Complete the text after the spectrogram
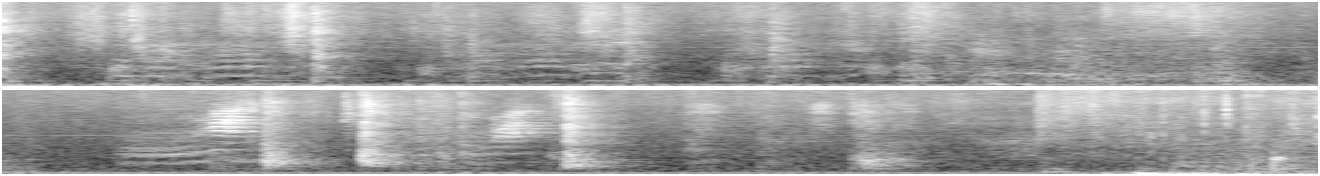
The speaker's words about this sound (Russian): и там кошка такая «Мяу».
